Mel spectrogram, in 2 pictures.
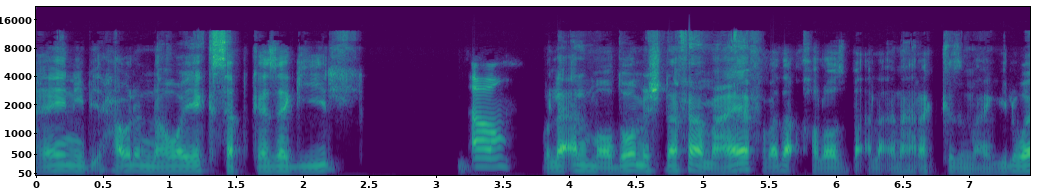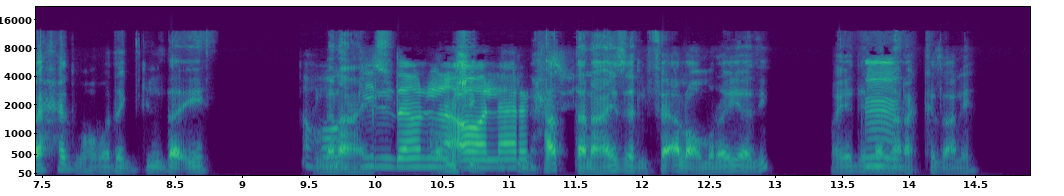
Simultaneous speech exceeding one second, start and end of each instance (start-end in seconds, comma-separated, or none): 9.5-11.5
